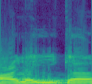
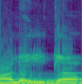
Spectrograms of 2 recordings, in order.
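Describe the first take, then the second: The two takes are said the same way.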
